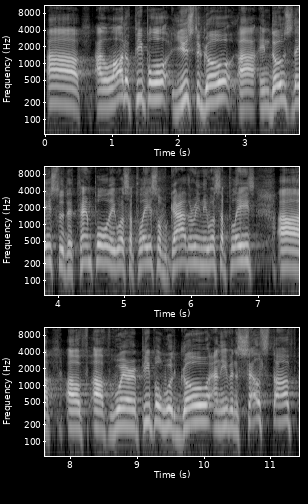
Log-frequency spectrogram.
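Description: A man in his forties delivers a sermon in a high, bright voice. He speaks slowly and earnestly, with many "uh" fillers. His voice rings with the long reverb of a big church hall. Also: smooth. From Mexico. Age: 40s. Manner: earnest, hesitant with frequent "uh" fillers. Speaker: pastor. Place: church sanctuary.

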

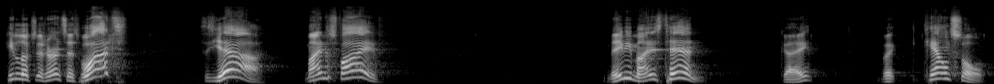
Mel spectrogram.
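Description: Bright-voiced pastor in his fifties preaching. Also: high-pitched. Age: 50s. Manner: repeats key words for emphasis, builds to fervent preaching. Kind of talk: sermon. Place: church sanctuary.

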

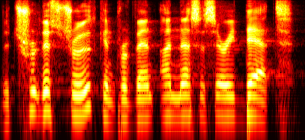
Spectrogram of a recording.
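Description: A man's voice: fairly high pitch, steady tone, normal speed, sharp tone. A man in his fifties preaching a sermon in church, repeating key words for emphasis and building to a fervent delivery. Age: 50s. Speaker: pastor. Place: church sanctuary.

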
